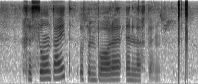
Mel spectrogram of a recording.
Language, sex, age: Afrikaans, female, 18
